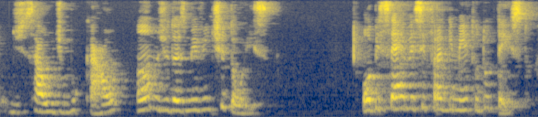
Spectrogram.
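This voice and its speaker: A woman teacher with a high voice leads an exam-prep video lesson. She explains each step patiently and keeps checking that her students follow. The sound is roomy and a little dull. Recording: roomy, slightly dull recording.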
